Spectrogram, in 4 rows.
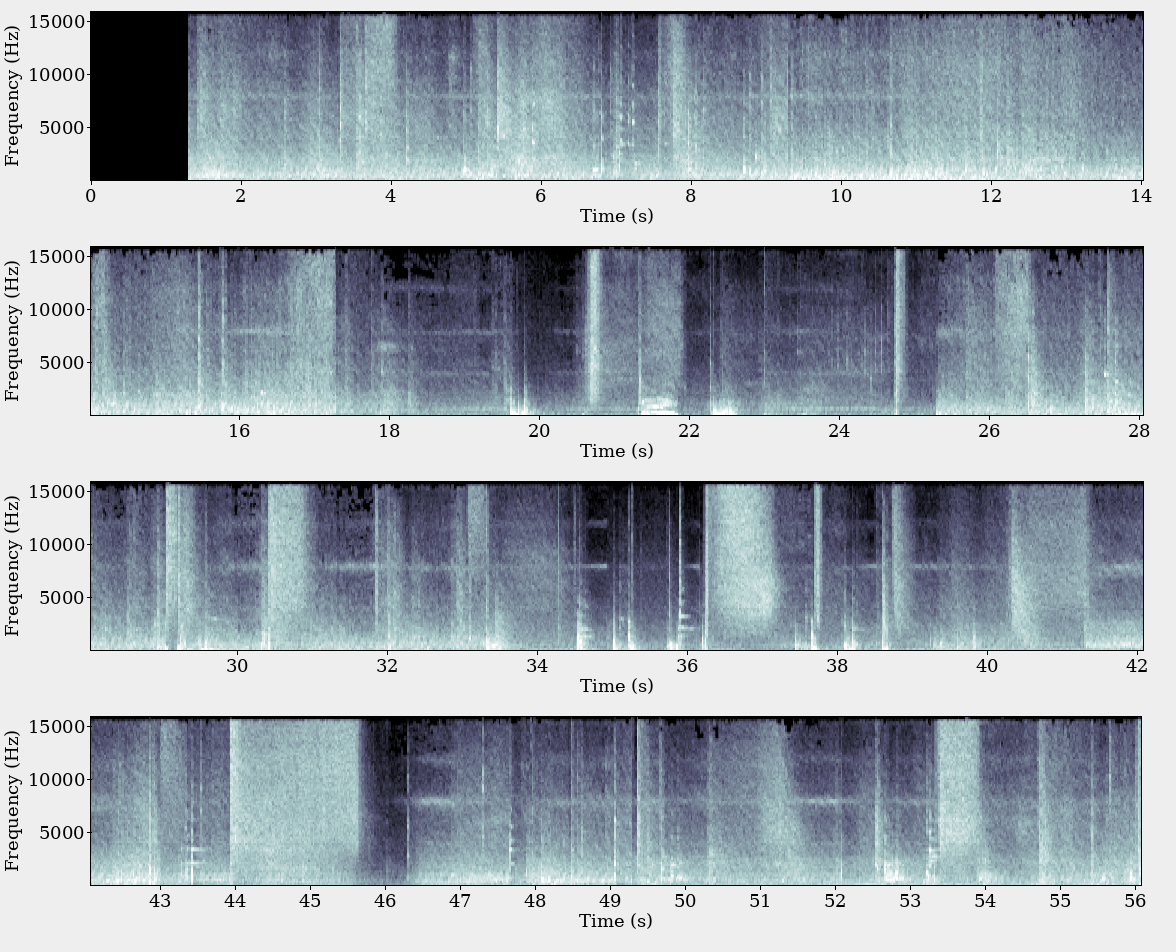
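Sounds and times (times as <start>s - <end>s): bottling machinery din: 21.3s - 22.9s.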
